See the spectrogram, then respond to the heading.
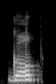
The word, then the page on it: GOP: Indian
